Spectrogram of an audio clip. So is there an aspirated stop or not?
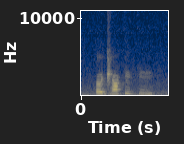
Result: no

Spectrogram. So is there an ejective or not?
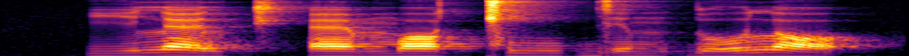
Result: yes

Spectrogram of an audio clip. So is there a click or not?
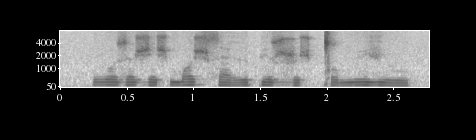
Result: yes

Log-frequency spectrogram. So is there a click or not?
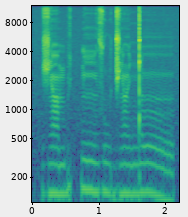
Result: yes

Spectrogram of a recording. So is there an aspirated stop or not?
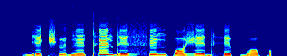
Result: yes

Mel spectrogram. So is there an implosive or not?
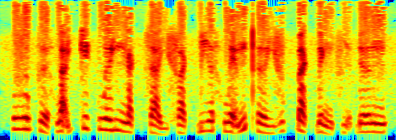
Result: yes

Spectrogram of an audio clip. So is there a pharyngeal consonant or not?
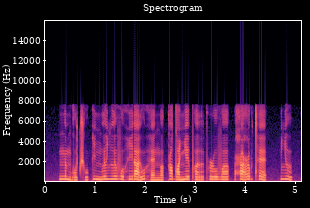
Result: yes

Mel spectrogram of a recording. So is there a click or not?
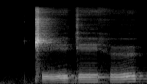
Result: yes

